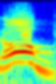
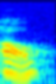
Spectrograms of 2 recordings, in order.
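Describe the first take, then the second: First: It is said as an intense cry. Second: It is said lightly and casually. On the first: It is a heartfelt call to God. The speaker calls it right. "He's crying out" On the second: It is a passing exclamation. The speaker calls it wrong. "that's not just saying"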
